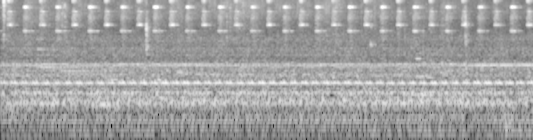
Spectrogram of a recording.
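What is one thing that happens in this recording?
A train hums and rumbles steadily as it rolls slowly along.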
